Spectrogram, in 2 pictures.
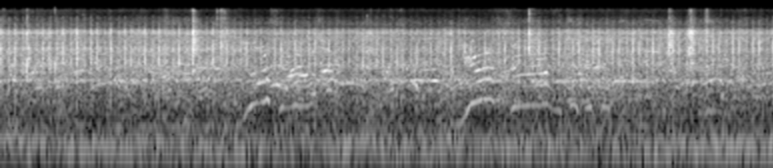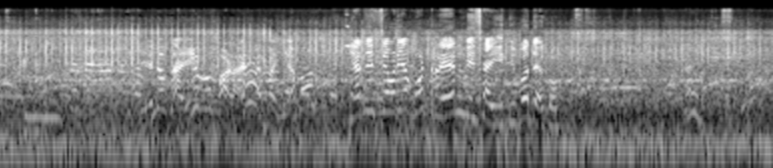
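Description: A crowd of children and adults chatters and calls out at a busy fair.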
